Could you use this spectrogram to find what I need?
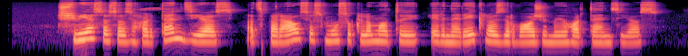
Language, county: Lithuanian, Vilnius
